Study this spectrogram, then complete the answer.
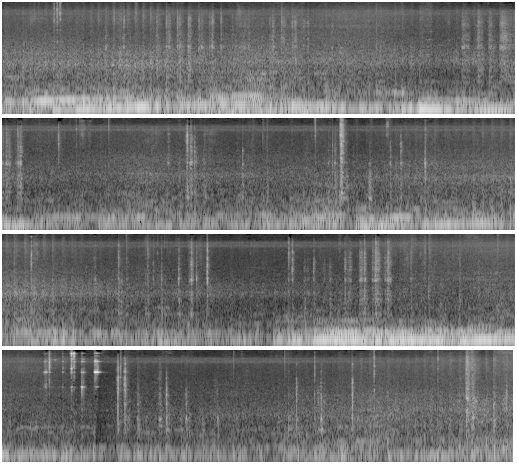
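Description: Metal parts clink and tap as a motorcycle wheel is worked on by hand.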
